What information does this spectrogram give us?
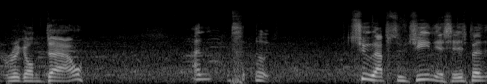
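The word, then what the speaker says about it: Rigondeaux: tate's talked about fighting rigondo or as he's correctly pronounced with the uh spanish accent rig on dao and two absolute geniuses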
